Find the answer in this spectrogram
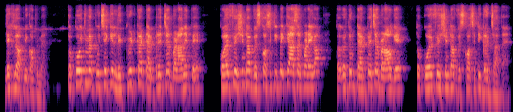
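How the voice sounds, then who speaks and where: Teaching physics online, an Indian man speaks Hindi sprinkled with English terms, again and again telling students to copy the notes. His voice is high and a bit bright, with noticeable reverb.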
